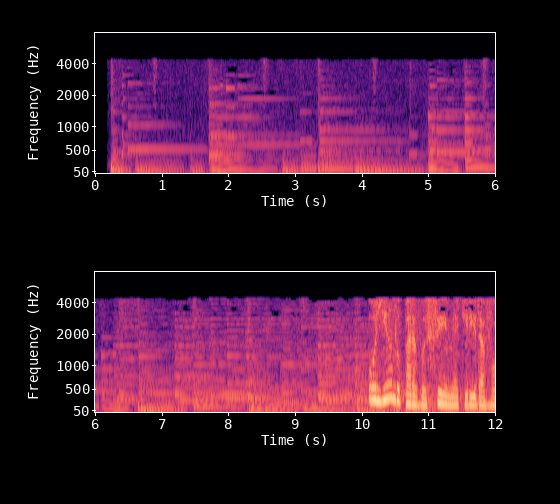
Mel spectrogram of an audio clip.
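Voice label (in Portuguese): Vovó, Feminino; Aniversários; Aniv Familiar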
